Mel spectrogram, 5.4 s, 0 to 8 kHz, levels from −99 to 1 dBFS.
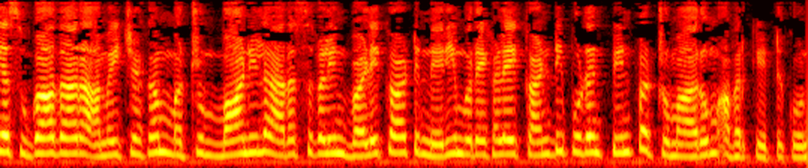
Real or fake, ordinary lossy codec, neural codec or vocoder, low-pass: real; none; none; none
